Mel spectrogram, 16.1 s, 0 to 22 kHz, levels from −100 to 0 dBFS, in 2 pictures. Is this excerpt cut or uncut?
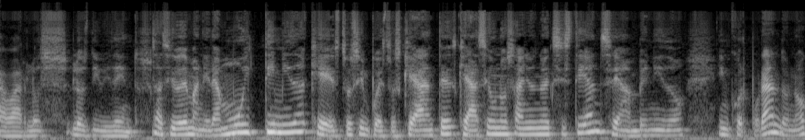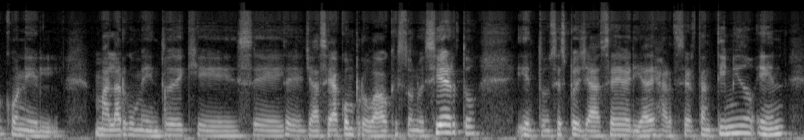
cut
